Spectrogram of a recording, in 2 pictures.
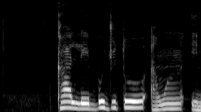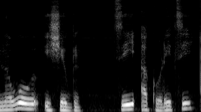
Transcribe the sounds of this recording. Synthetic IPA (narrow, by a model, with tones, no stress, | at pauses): ka˦le˧bo˦d͡ʒu˦to˦a˨w̃ɔ̃˧i˨nã˨wo˦i˨ʃe˨ɡũ˨ | ti˨˦a˧ko˨ɾe˧˦ti˦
